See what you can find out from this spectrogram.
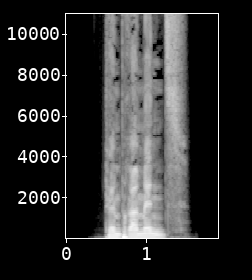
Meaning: genitive singular of Temperament
- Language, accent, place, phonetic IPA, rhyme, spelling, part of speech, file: German, Germany, Berlin, [tɛmpəʁaˈmɛnt͡s], -ɛnt͡s, Temperaments, noun, De-Temperaments.ogg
